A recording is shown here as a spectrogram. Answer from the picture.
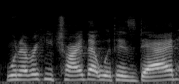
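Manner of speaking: normal talking voice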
